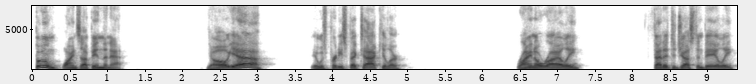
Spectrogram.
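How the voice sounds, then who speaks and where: A man's voice: a little high, expressive, a little slow, pauses often. A man hosting a hockey radio show, talking in a chatty, opinionated way and laughing as he tells stories. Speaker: sports radio host. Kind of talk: casual hockey radio talk.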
